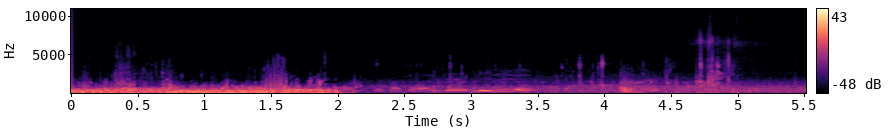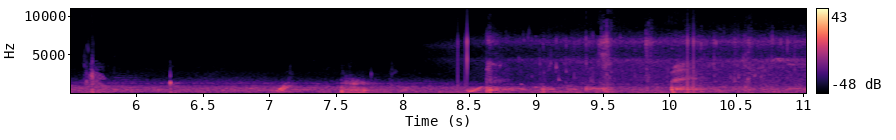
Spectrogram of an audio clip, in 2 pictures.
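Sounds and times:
water splashing on lens: 0:00.0 - 0:02.2, 0:02.8 - 0:06.4
river water lapping and gurgling: 0:00.0 - 0:11.0
steady high hiss: 0:08.2 - 0:11.0.

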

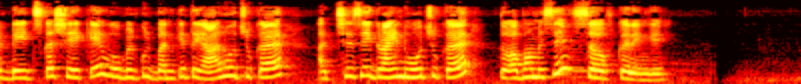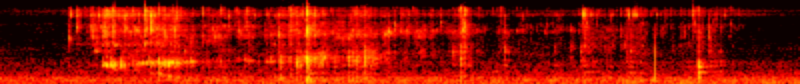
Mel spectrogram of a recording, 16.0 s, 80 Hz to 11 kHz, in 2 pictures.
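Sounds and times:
milkshake pouring into glass: 0:08.6 - 0:15.5.

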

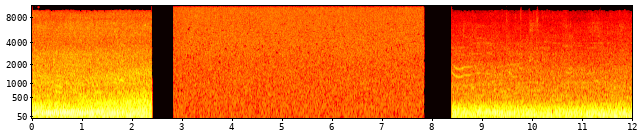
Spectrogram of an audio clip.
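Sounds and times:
street traffic: 0:00.0 - 0:02.4, 0:08.4 - 0:12.0
static hiss: 0:02.8 - 0:07.9.

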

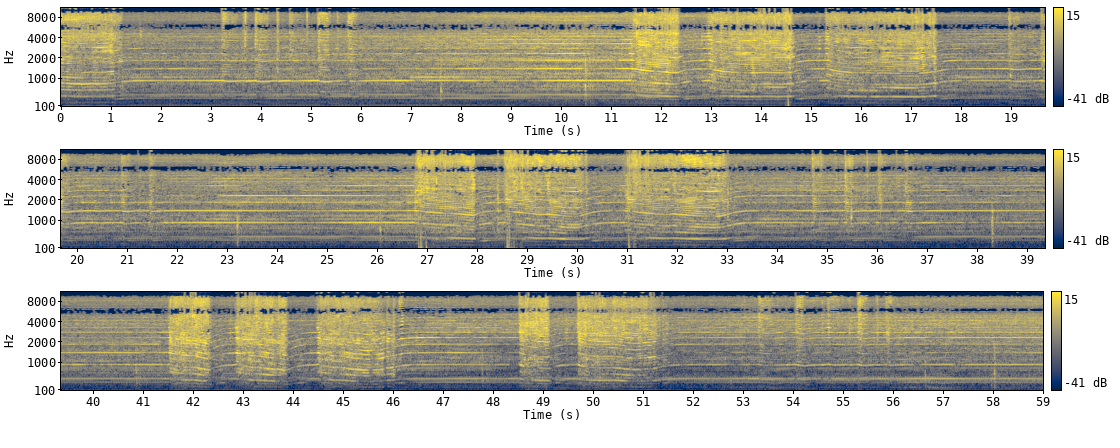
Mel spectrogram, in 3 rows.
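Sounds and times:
planer rasping cut through wood: 0:00.0 - 0:59.0
planer motor hum: 0:01.1 - 0:16.2, 0:51.4 - 0:59.0.

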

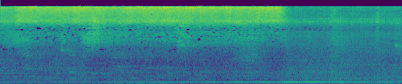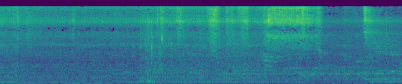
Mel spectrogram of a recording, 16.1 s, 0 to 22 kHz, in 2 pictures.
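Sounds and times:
air hissing from machinery: 0:00.0 - 0:09.3, 0:11.5 - 0:14.6
low electric motor hum: 0:00.0 - 0:16.0.

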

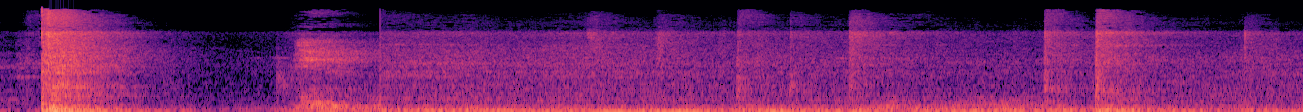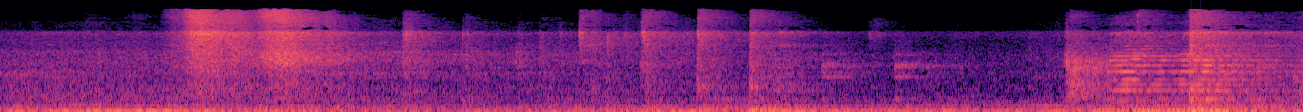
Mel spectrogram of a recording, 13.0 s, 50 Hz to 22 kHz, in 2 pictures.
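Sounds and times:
boxing gloves hitting bag: 0:00.2 - 0:00.8, 0:05.2 - 0:05.9.

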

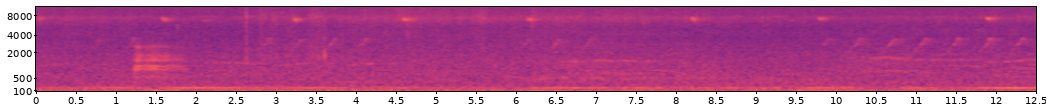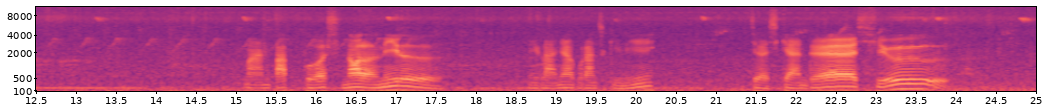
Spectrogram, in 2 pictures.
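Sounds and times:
high insect chirp: 0:00.0 - 0:07.4
harsh bird call: 0:01.2 - 0:02.6, 0:21.5 - 0:24.0.

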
